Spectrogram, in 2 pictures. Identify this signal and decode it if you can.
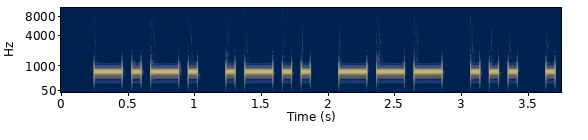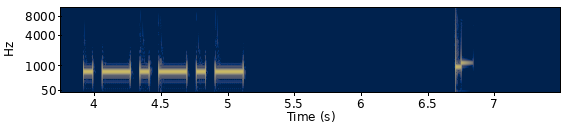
Morse code, heard as a keyed tone, about 17 wpm, 700 Hz. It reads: CLOSE.
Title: Sentences from Top 1000 Words - Review Part 1 - 17wpm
